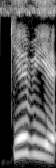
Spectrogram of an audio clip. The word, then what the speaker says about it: kVA: இந்த டிரான்ஸ்ஃபார்மரை கேவிஏ, அதாவது 100 kVA 110 kVA இப்படி தான் ப்ரொனவுன்ஸ் பண்ணுவாங்க கேவிஏ.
